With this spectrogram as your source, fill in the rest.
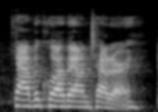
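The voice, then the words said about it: Long Island accent. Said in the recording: “Can you say that in your Long Island accent? ... That's so good.”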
